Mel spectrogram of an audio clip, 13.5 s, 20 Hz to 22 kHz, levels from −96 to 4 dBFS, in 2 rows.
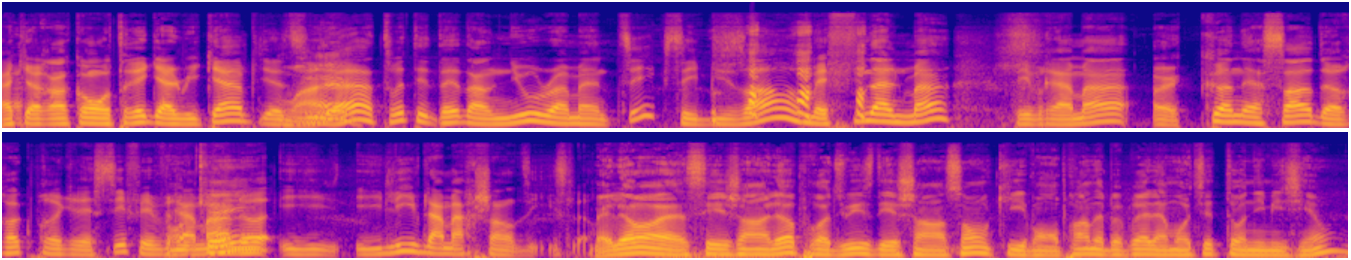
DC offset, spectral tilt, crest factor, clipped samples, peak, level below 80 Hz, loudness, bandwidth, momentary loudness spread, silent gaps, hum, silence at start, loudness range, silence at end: under 0.1%; -5.5 dB/octave; 16 dB; under 0.1%; 0 dBFS; -40 dBFS; -17 LUFS; 16 kHz; 9 LU; none; none; 0 s; 2 LU; 0 s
